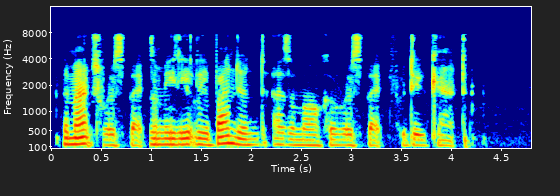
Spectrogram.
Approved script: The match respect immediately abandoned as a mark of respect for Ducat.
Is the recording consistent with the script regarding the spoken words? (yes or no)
yes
